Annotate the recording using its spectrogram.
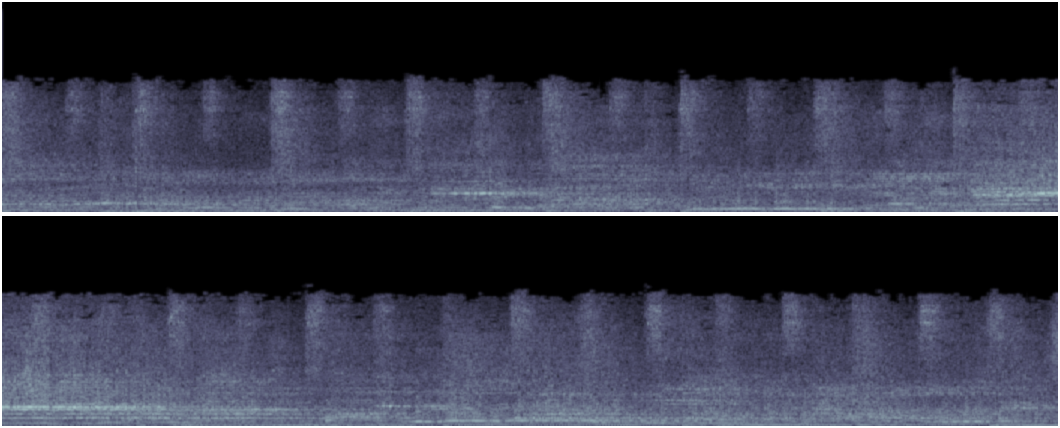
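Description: Music: a song sung by many voices together over accompaniment with a steady beat.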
